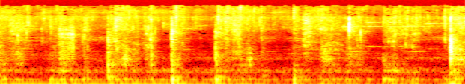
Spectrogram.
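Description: Wooden spatula stirring and scraping thick, wet chana dal and beef in a metal pot, a stroke or two each second, as the mixture is fried down before water goes in. A sharp knock against the pot about six seconds in is the loudest sound.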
